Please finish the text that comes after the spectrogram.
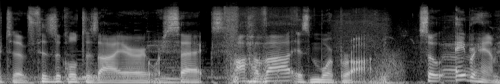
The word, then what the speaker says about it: ahava: It's pronounced ahava.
